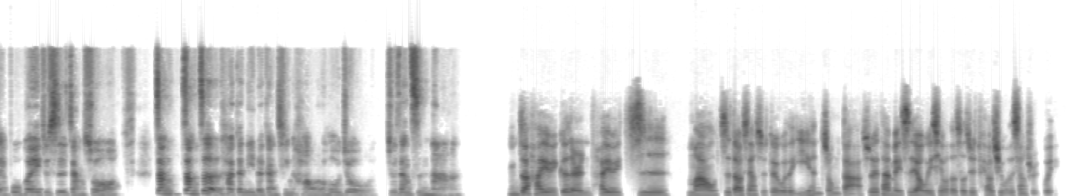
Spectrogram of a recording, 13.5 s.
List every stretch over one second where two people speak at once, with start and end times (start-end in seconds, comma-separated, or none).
none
